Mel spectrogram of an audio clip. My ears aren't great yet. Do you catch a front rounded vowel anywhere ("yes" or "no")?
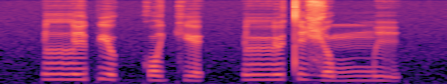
yes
